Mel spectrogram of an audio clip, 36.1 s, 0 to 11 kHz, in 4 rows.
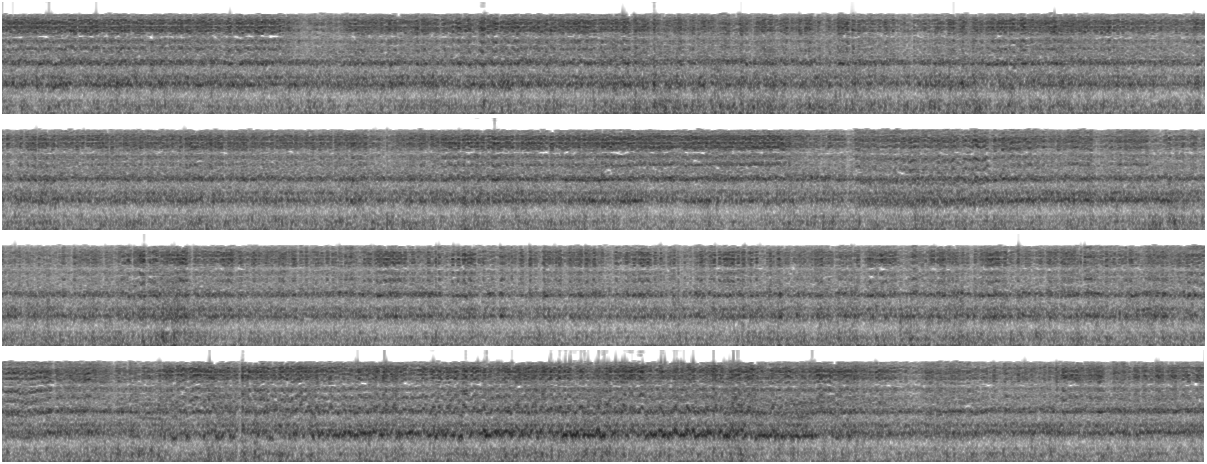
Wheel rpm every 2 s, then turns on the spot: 230, 230, 230, 230, 230, 230, 230, 230, 220, 240, 230, 230, 240, 230, 200, 200, 190, 220.
none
